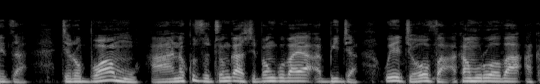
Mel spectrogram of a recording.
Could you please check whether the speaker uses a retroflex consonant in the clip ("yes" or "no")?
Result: yes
